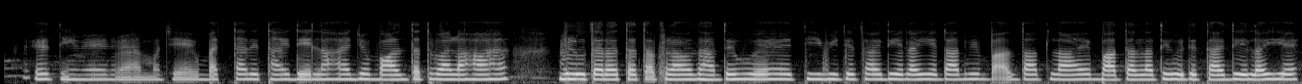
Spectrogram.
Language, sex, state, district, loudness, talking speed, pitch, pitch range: Hindi, male, Maharashtra, Nagpur, -17 LUFS, 120 wpm, 235 Hz, 230-240 Hz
